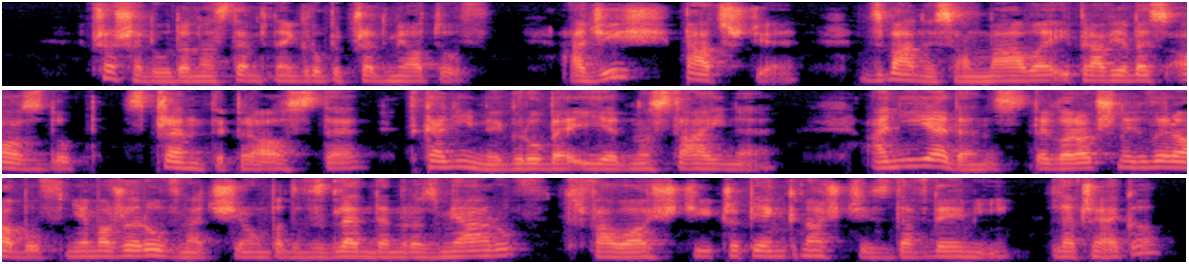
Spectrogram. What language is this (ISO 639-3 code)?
pol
